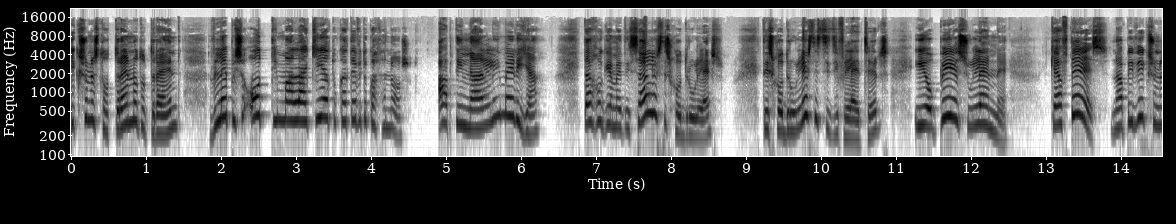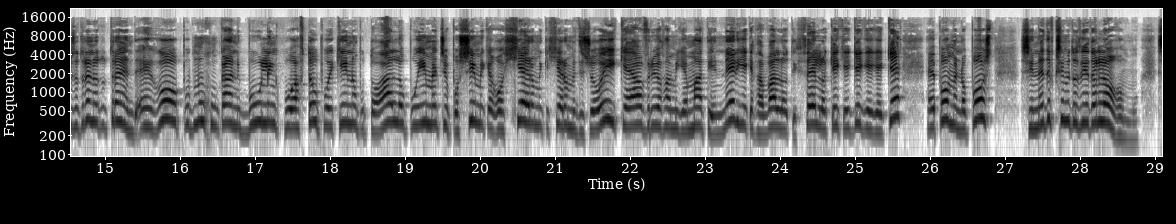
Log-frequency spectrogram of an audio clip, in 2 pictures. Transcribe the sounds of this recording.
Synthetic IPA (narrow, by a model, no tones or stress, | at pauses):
iksune̞st̪o̞t̪ɾe̞no̞t̪ut̪ɾe̞nd̪vle̞piso̞t̪imɐlɐciɐt̪ukɐt̪e̞vit̪okɐθe̞no̞s | ɐpot̪inɐlimeɾʝɐ | t̪ɐxo̞ce̞me̞t̪isɐle̞st̪isxo̞nd̪ɾule̞s | t̪isxo̞nd̪ɾule̞st̪ist͡sit̪iflet͡seɾs | io̞pie̞sːule̞ne̞ | ceɐft̪e̞snɐepiðiksune̞st̪o̞t̪ɾe̞nd̪ot̪ut̪ɾe̞nd̪e̞ɣo̞pumuxuŋkɐnibuliŋɡ̚puɐft̪o̞pue̞cinoput̪o̞ɐlo̞puimeet͡sio̞po̞sime̞ceɣo̞çe̞ɾo̞me̞ce̞çe̞ɾo̞me̞t̪izo̞ice̞ɐvɾio̞θɐmiʝe̞mɐt̪ie̞ne̞ɾʝiɐceθɐvɐloot̪iθe̞lo̞cecececeʝece | epo̞me̞no̞po̞st̪ | sine̞nd̪e̞fksimet̪o̞ðiɐt̪elo̞ɣo̞mu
